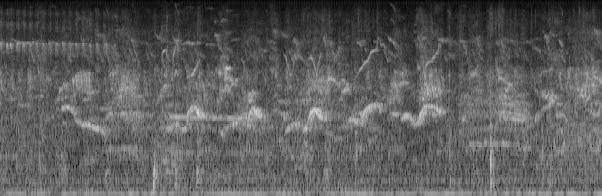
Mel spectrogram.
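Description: Caged songbirds chirping and calling over one another, with a run of short, repeated wavering whistled notes in the middle.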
